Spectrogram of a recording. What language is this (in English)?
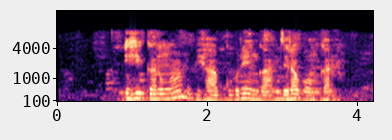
Kinyarwanda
